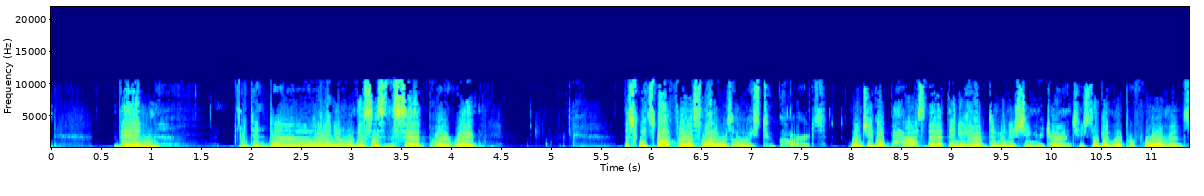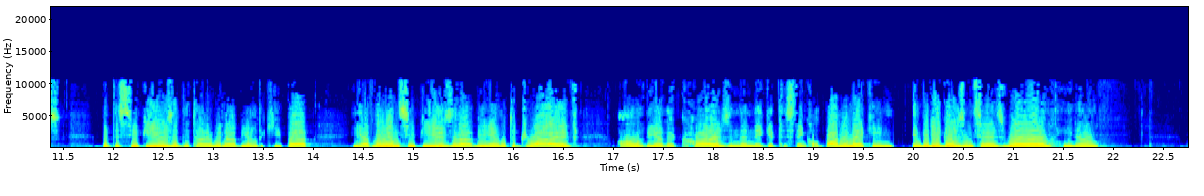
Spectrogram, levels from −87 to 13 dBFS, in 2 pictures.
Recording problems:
distortion; heavy; 18% of the sound clipped
garbled, watery; slightly; nothing above 10.5 kHz
uneven, jittery; strongly; from 0.5 to 22 s

